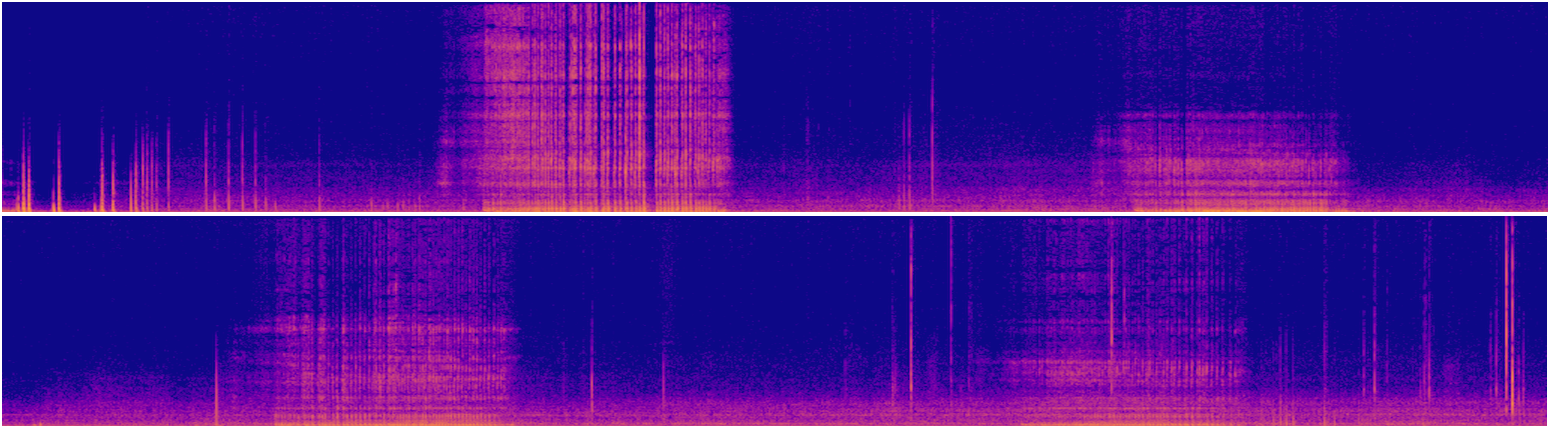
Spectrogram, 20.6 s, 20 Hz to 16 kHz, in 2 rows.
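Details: Sleeping man snoring: four loud, rasping snores at a slow, steady rhythm, about 12 breaths a minute, with quiet breathing between; ordinary snoring.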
